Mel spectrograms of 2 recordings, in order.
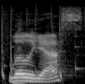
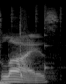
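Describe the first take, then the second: First: The L and Y are said as separate syllables. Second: The Y is said as a vowel, one syllable. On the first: The speaker calls it wrong. "I was like, Lil yes?" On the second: The speaker calls it right. "No, it's lies. Duh"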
